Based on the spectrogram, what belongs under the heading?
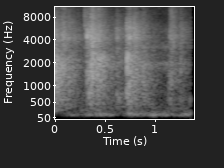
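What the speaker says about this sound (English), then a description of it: "Let's have a round of applause for that." Scattered applause from an audience at a church conversation event, a few soft separate claps and short bursts spread over a brief moment, fairly quiet.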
